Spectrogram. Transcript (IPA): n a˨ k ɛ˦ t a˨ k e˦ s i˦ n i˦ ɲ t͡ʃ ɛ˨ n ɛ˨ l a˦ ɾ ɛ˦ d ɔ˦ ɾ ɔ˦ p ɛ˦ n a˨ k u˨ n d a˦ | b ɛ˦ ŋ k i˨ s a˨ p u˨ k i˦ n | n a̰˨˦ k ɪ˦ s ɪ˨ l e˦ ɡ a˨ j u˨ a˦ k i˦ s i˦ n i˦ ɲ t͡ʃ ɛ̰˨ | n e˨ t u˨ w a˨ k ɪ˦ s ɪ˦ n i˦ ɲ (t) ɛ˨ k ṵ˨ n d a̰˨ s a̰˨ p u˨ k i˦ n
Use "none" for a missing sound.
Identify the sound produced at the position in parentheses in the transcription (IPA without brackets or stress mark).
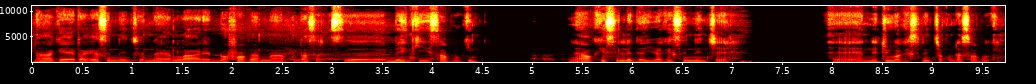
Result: t͡ʃ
